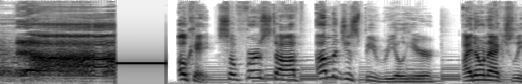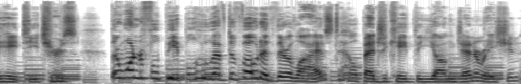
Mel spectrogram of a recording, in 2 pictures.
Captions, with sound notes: N-NOOOOOOOOOOOOOOOOOOO *BEEP* Okay so first off imma just be real here. I don't actually hate teachers They're wonderful people who have devoted their lives to help educate the young generation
